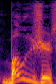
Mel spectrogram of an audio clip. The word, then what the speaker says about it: Bossier: Bossier. – It looks like Bossier. – You're too franchising it. It's more Americanized. – I'm too franchising? – Yeah. – All right. Gene in Bossier City, Louisiana, listens on 710 Keel.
